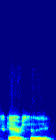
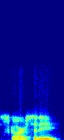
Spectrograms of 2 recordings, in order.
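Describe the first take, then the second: First: The first syllable sounds like 'scare'. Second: The first syllable does not sound like 'scare'. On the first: The speaker calls it right. "we say scarcity" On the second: The speaker calls it wrong. "you said scarcity"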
